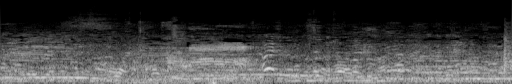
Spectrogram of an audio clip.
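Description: Sahiwal cows and calves at a busy cattle market, low lowing and animal noise under steady crowd chatter and nearby talking throughout.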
